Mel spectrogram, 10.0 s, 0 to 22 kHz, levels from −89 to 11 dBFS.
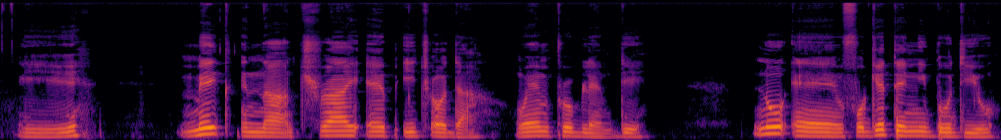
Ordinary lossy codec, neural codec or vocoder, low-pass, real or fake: none; none; none; real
